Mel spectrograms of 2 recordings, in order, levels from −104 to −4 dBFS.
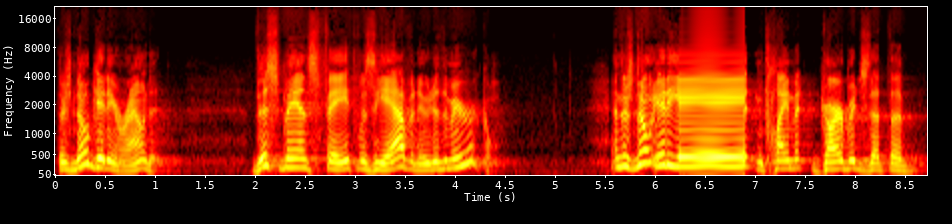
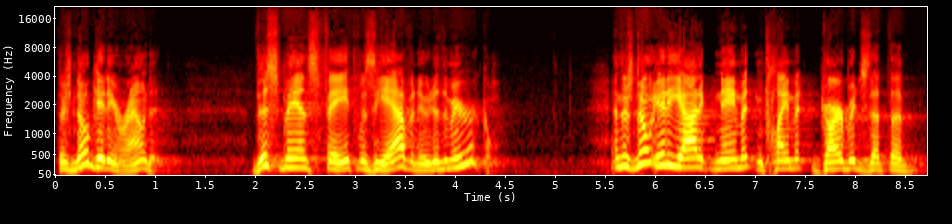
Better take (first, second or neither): second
